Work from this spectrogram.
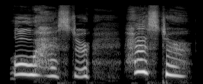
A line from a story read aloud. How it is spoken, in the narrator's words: cried Miss Rosamond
